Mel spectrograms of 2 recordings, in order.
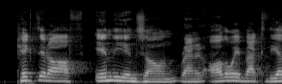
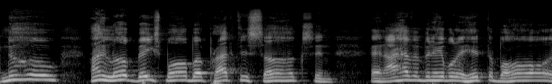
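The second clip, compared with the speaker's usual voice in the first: put-on higher, louder kid voice insisting; son whining; 4 semitones higher, 5 dB louder than usual. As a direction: play the boy pleading he loves baseball. Dad voicing son's complaint.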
